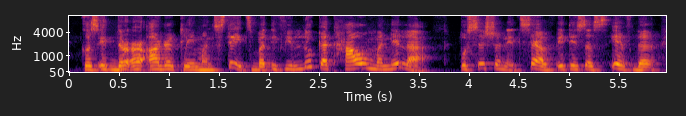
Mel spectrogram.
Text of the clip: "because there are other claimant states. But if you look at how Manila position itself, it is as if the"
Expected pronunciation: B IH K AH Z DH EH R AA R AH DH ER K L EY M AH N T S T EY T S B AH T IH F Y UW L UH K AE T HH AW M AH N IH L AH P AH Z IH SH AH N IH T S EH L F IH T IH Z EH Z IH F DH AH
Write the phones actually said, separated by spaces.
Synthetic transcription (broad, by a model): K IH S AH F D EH R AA R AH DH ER K L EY M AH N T S T EY T S B AH T IH F Y UW L UH K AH T HH AW M AH N IH L AH P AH S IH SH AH N IH T S EH L F IH T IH S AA S IH F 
